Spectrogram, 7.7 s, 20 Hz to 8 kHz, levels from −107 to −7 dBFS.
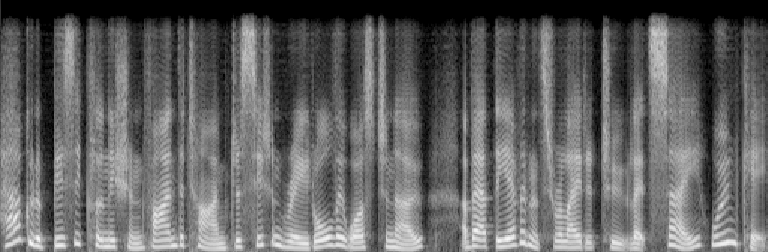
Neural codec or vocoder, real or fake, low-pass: codec, 16 kHz, about 1 kbps, DyCAST, with the encoder's durations; fake; 7.2 kHz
